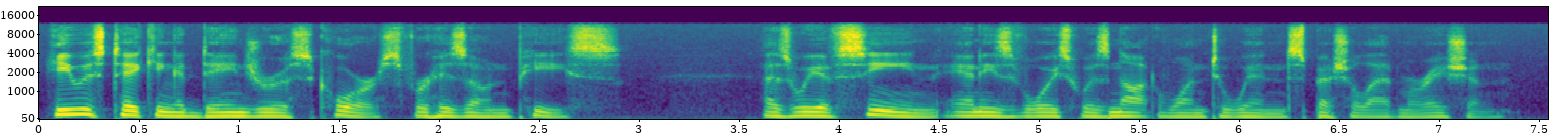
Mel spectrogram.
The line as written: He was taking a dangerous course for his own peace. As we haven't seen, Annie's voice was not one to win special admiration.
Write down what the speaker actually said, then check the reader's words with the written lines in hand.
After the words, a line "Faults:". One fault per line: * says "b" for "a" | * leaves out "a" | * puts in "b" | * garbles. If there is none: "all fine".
He was taking a dangerous course for his own peace. As we have seen, Annie's voice was not one to win special admiration.
Faults:
* says "have" for "haven't"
